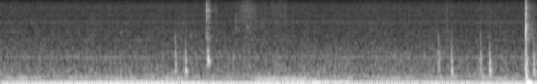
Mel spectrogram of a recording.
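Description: Computer mouse clicking a few times over a steady low electrical hum, with one louder click near the end.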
